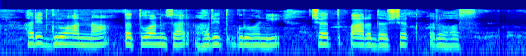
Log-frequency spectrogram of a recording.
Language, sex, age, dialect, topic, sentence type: Marathi, female, 18-24, Northern Konkan, agriculture, statement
